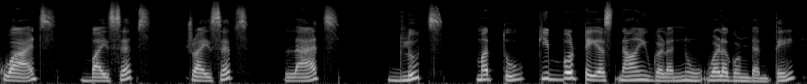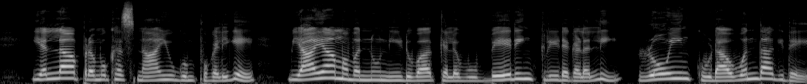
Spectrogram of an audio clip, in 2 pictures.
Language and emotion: Kannada, neutral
